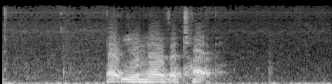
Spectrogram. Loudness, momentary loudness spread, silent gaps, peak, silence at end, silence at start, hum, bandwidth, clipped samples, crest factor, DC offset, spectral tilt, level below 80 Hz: -7 LUFS; 24 LU; none; 0 dBFS; 0 s; 0.05 s; none; 17 kHz; under 0.1%; 10 dB; under 0.1%; -6 dB/octave; -26 dBFS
